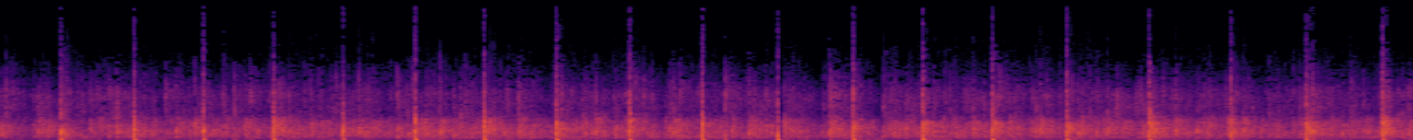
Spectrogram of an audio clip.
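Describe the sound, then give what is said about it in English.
A large standing audience applauds steadily for a group of men being honored, dense overlapping claps at a fairly loud level, with a few sharper individual claps standing out in a loose rhythm throughout. “And the rest of us, why don't we stand and why don't you applaud and just pray our best prayers for these guys.”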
